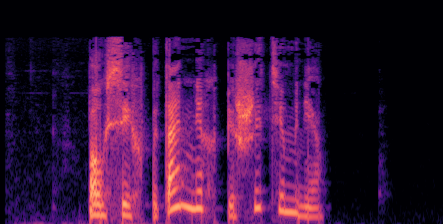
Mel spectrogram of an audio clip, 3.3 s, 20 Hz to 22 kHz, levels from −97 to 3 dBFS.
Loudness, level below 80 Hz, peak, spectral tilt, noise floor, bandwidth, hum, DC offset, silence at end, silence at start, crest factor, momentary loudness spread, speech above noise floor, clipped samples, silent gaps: -20 LUFS; -54 dBFS; 0 dBFS; -3.5 dB/octave; -74 dBFS; 11.5 kHz; none; under 0.1%; 0.9 s; 0.65 s; 22 dB; 8 LU; 54 dB; under 0.1%; none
